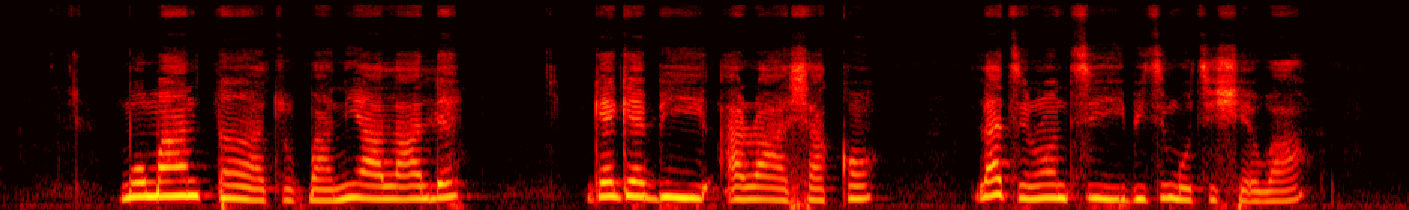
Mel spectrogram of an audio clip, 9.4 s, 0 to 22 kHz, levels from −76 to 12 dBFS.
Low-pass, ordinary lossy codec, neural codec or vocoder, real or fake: 19.8 kHz; none; vocoder, 44.1 kHz, 128 mel bands, Pupu-Vocoder; fake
